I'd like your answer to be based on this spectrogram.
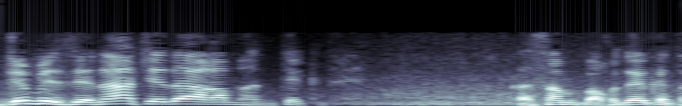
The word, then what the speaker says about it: منطق: اور کہتے تھے میں منطقی ہوں منطقی. تو میں نے بخاری کے ختم میں کہا کہ لفظ منطق ہے منطق نہیں ہے.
